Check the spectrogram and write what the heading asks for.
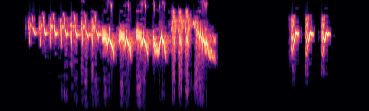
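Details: Common chaffinch in Lebanon, recorded as a hunting lure: a fast, bright trill sliding downward and ending in an emphatic flourish, then, after a pause, three short, sharp chirped notes in quick succession. Nothing else is heard.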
